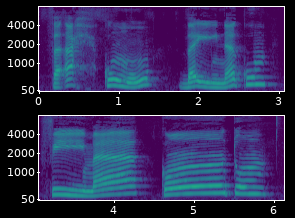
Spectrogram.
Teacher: Ikhfa. Hide the sound of noon. Nun sakin plus ta, ikhfa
